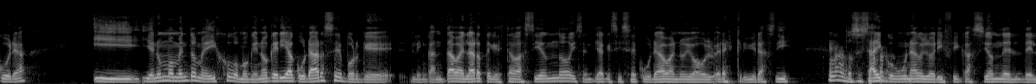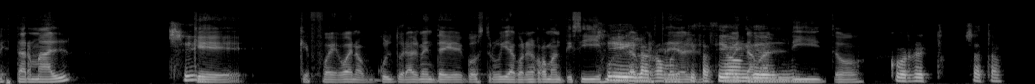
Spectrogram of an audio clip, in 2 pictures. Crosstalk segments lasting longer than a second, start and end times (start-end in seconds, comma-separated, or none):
16.3-18.5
